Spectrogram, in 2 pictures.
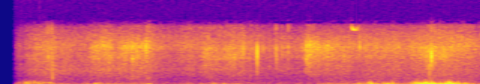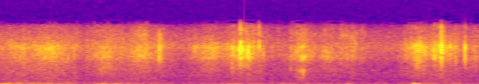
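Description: Footsteps through grass, with wind buffeting the microphone in uneven low rumbles that peak about three seconds in.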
